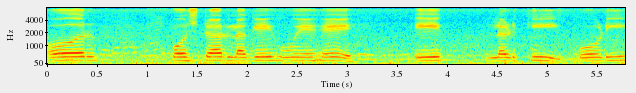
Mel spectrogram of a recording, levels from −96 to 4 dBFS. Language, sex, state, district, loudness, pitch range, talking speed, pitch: Hindi, female, Maharashtra, Mumbai Suburban, -16 LUFS, 180-195 Hz, 95 wpm, 190 Hz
